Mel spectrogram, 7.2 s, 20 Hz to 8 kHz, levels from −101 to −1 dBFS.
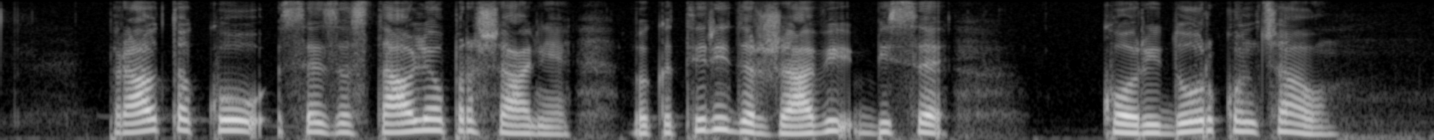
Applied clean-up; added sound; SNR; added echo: none; none; none; none.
